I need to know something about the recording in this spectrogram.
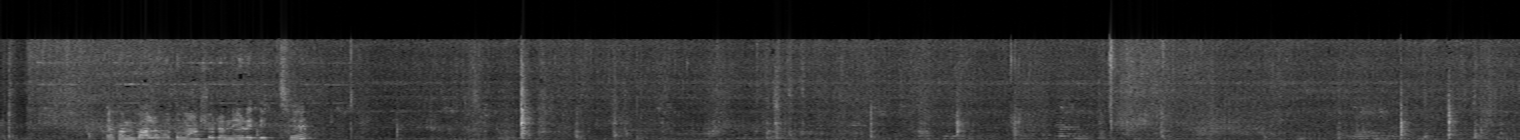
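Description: A wooden spatula knocks and scrapes against a metal pot.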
